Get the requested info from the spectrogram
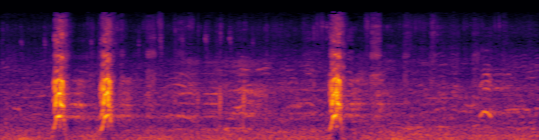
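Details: Male German Shepherd with a double coat, Peshawar, Pakistan: two loud barks half a second apart, a pause, then one more bark, with a low noisy background throughout.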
